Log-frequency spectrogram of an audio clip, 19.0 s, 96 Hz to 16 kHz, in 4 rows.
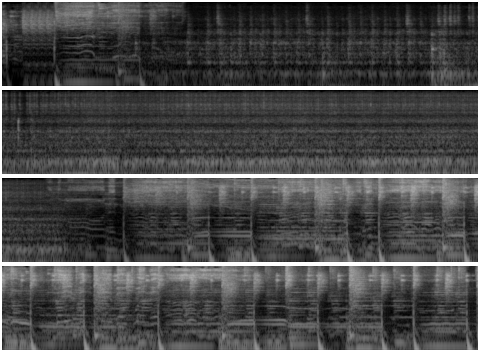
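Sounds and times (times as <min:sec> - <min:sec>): aircraft engine cranking: 0:00.8 - 0:10.4
aircraft engine droning: 0:01.8 - 0:10.2
background music: 0:10.1 - 0:19.0.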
